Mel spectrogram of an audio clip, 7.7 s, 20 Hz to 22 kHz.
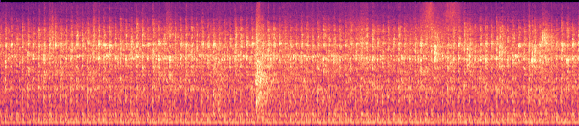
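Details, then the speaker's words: First cold start of a BMW after sitting in a damp garage a few days, Mazda RX-8 also running nearby: steady, even cold-start idle with a smooth low drone, no knocks or misses; owner attributes exhaust moisture to sitting and rules out a gasket leak. "If you have a car and it sits in the garage for a few days, it'll have moisture in the exhaust."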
